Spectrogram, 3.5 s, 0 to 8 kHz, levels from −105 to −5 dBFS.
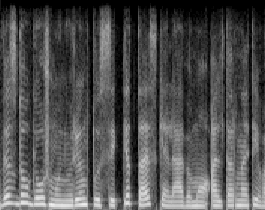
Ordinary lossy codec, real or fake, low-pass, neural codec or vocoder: Opus, 16 kbps; real; 7.2 kHz; none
